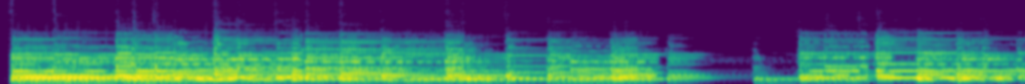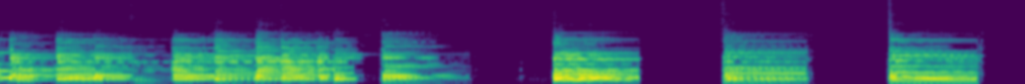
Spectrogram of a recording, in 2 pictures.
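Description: Electric guitar strums chords continuously, then breaks into short stabbed bursts separated by silences toward the end.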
